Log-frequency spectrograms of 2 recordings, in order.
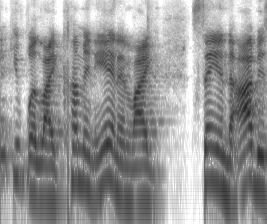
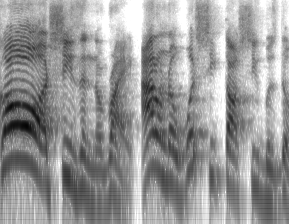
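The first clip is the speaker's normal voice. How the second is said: ordinary talk, nothing marked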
